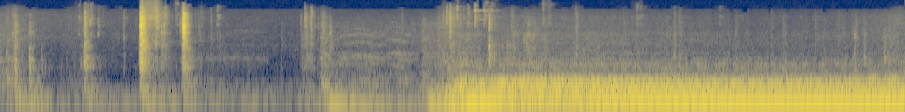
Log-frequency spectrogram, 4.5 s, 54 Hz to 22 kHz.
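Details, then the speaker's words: 2007 Toyota Corolla, clunking since purchase and CV axle shaft suspected: key jingles, then quick crank catching into a deep, steady, even rumble with no knocks or misses; normal engine start and idle. "Wonderful rumble."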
